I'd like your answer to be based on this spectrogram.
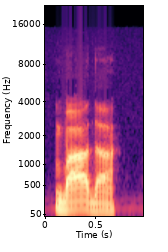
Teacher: Both A's in that word were long, but the first one with the tilde mark was said more emphatically.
